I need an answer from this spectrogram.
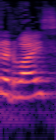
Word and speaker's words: advice: When you are talking about एडवाइस एज a noun तो उसको बोलेंगे एडवाइस, और वर्ब होगा तो एडवाइस.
